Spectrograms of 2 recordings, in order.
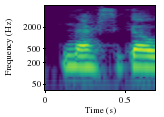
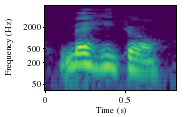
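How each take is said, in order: First: It is said with an English pronunciation. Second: It is said with a Spanish pronunciation. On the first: "would be technically easier to pronounce" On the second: "I am pronouncing it correctly. It's Mexico"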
